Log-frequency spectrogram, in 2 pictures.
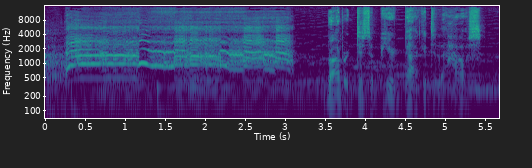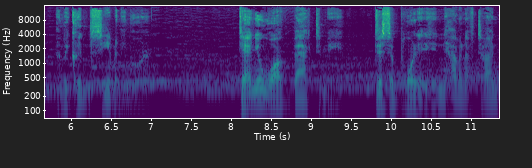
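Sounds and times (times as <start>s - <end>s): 
man in costume screaming at the top of his lungs: 0.0s - 3.1s
speech: 3.5s - 7.0s, 8.1s - 11.3s.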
